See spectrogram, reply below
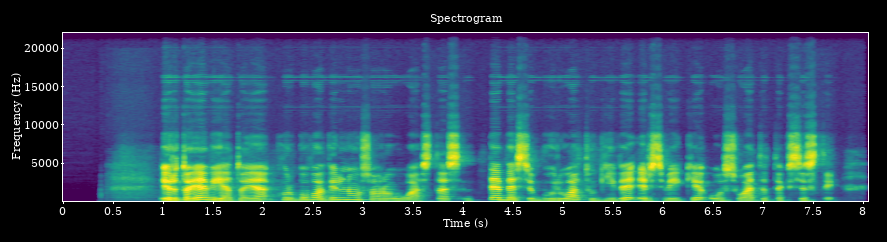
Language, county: Lithuanian, Alytus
